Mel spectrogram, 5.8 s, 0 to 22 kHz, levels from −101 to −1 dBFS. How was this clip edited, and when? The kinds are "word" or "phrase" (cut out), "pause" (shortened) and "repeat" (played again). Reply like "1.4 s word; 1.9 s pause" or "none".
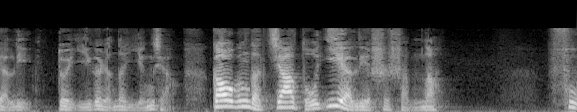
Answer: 1.8 s pause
